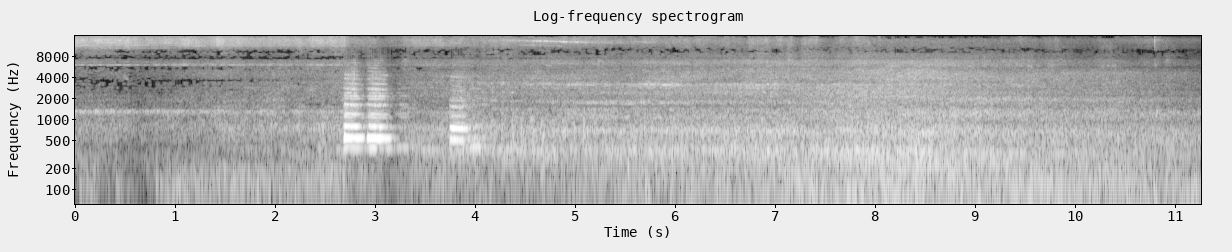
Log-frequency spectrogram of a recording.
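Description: Locomotive air horn giving three short blasts, a chord of several notes, about three seconds in. Then the rumble of the passing train grows louder, loudest about eight seconds in.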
